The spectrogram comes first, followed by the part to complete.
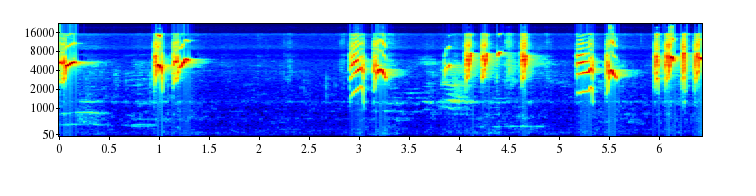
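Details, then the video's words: Coconut lorikeet in full, varied song ('gacor full isian'), used as a master song for training kolibri ninja birds, recorded on a vivo Y21 phone: sharp, screechy, harmonic high notes in bursts separated by brief pauses. "KONIN GEACOR FULL ISIAN 99% COCOK BUAT MASTERAN KOLIBRI NINJA TROTOL/IJOAN"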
